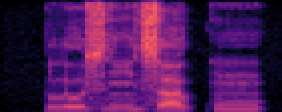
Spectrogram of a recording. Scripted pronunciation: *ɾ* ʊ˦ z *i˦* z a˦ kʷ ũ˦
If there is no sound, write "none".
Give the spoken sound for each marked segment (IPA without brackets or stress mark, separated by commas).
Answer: l, ĩ˦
